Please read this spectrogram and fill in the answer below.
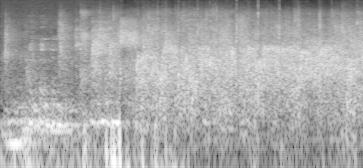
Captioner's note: crowd applauding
